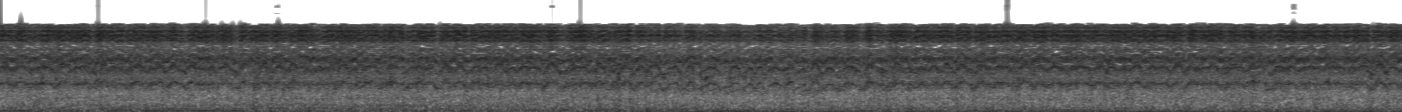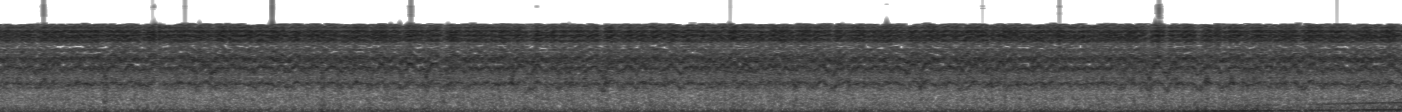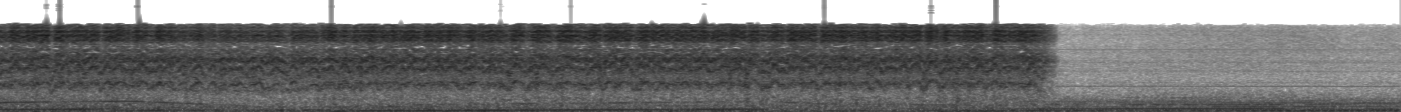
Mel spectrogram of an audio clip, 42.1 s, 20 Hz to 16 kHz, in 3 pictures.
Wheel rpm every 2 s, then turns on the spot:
230, 230, 230, 200, 210, 230, 240, 230, 230, 230, 230, 230, 230, 230, 220, 200, 230, 230, 220, 40, 0.
none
